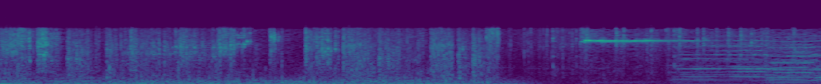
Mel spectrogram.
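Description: Cartoon soundtrack: a dense rumbling crash mixed with orchestral music for about five seconds, dying away, then a short high steady tone, and light orchestral music starting up again near the end.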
